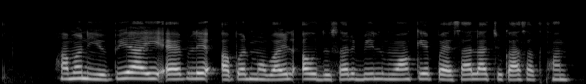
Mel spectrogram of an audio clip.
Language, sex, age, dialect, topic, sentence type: Chhattisgarhi, female, 18-24, Eastern, banking, statement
